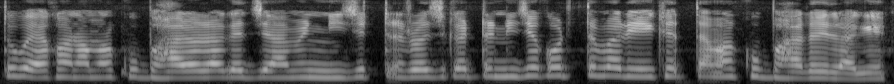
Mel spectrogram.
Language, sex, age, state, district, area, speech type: Bengali, female, 30-45, West Bengal, Jhargram, rural, spontaneous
